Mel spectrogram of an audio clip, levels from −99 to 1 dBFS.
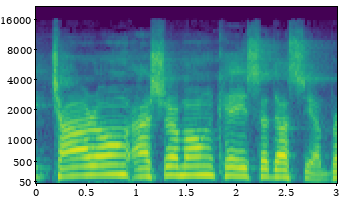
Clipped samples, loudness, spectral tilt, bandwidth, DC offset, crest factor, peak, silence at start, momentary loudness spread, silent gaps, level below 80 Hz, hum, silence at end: under 0.1%; -10 LUFS; -5 dB/octave; 13.5 kHz; under 0.1%; 10 dB; 0 dBFS; 0 s; 5 LU; none; -58 dBFS; none; 0 s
